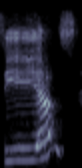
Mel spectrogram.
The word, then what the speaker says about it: sillas: And remember, double L, you can say, okay, you can pronounce it like Y, las sillas, or las sillas, strong, okay?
